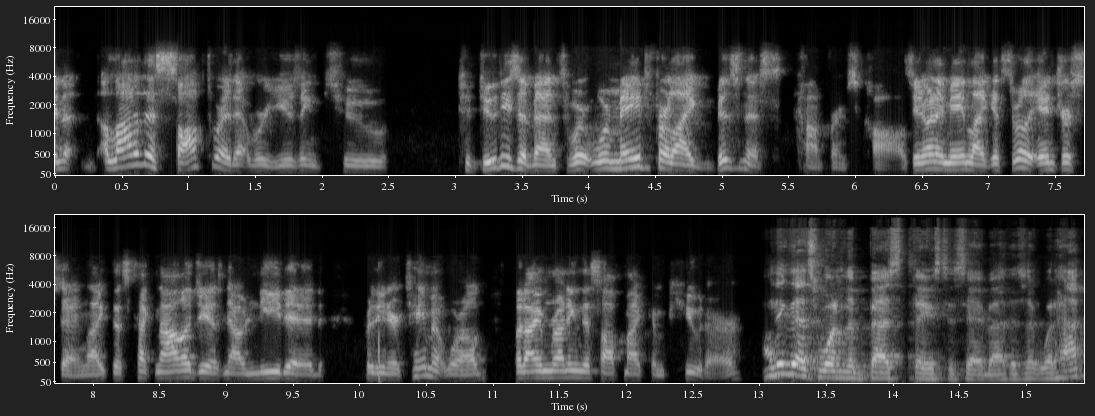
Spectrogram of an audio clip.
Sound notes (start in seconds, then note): none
